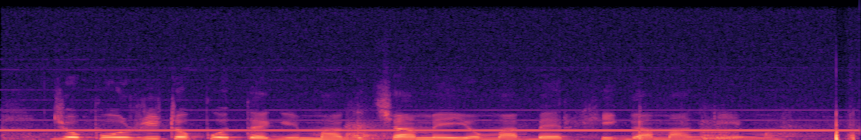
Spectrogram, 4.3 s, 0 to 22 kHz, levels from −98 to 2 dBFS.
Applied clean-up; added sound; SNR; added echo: none; Wind instrument, woodwind instrument; 11 dB; none.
